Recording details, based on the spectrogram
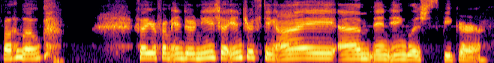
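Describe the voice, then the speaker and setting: A woman's voice: on the high side, unhurried, no room sound. A woman with an American accent, chatting casually and in a rambling way as she hosts a tarot reading livestream. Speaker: tarot reader hosting a livestream. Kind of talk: casual livestream chat with viewers.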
